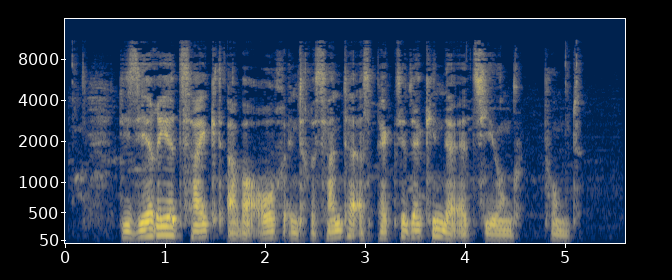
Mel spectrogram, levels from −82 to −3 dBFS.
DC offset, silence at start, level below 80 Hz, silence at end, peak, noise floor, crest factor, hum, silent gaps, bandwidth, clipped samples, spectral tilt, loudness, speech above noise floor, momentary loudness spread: under 0.1%; 0.1 s; -54 dBFS; 0.45 s; -2 dBFS; -41 dBFS; 20 dB; none; none; 11.5 kHz; under 0.1%; -4 dB/octave; -20 LUFS; 21 dB; 17 LU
